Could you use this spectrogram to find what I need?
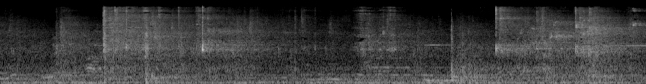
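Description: Fencing blades clash and scrape.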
